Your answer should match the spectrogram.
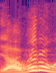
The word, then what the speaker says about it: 야훼: 자, 야훼라고 읽는 것도 여기에다 발음을 A라고 집어넣어 가지고 야훼 아마 이렇게 되었을 것이다.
